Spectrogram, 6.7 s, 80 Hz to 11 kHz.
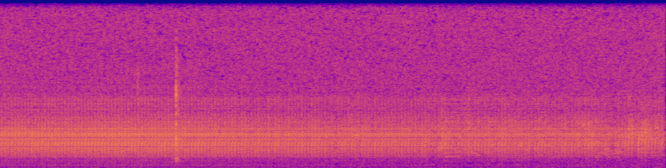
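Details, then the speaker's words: Philco 48-1826 console tube radio after replacing two capacitors, antenna on: constant hiss and buzzing hash swamping the band, stations faintly heard behind it; heavy interference, radio otherwise working. "the radio's working and uh if that interference wasn't there uh I think we'd be just as impressed as yesterday"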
